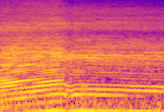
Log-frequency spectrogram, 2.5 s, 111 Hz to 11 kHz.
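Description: A KTM motorcycle engine, either the SMC-R or the Svartpilen 701, revs hard while being ridden, a loud steady drone whose pitch climbs and then settles as the bike pulls, with no voices.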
